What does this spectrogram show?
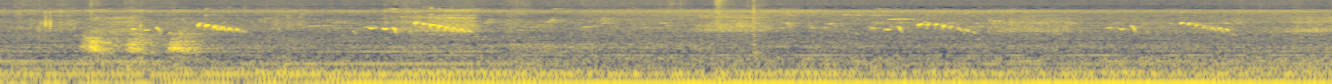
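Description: Songbird chirps: short runs of quick falling notes, heard about four times, over a steady low rumble.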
